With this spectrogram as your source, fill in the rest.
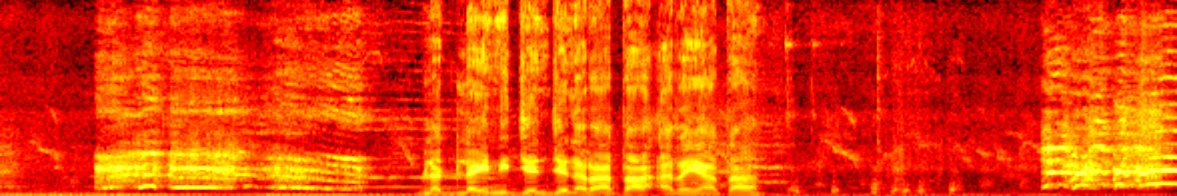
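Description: A backyard rooster over three years old crows loudly and close, several drawn-out calls in a row with a pause before the last, while someone talks over and between them.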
